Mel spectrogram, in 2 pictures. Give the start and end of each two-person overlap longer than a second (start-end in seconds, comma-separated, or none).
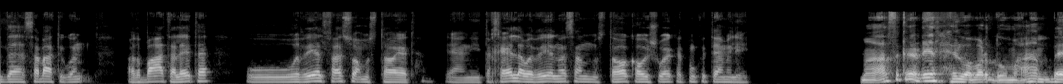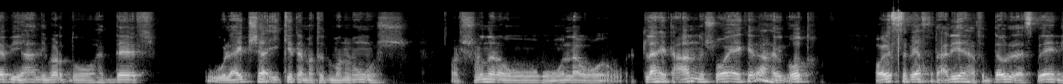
none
